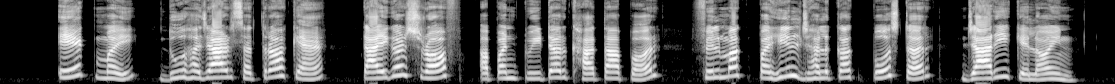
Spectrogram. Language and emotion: Maithili, neutral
